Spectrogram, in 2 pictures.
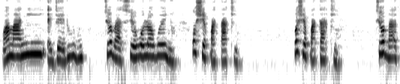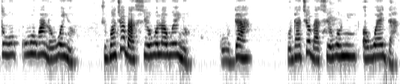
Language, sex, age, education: Yoruba, female, 30-45, primary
